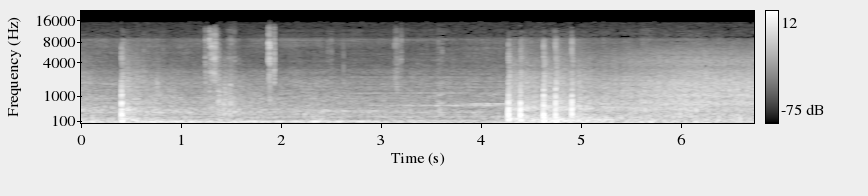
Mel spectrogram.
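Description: Aerial fireworks bursting overhead. There is a single sharp bang just after the start and a few lighter snaps. A little past four seconds comes a rapid cluster of about five bangs, which trails into a spreading crackle.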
